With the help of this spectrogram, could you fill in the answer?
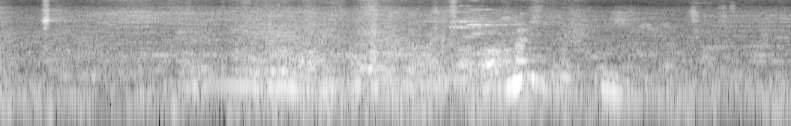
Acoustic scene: restaurant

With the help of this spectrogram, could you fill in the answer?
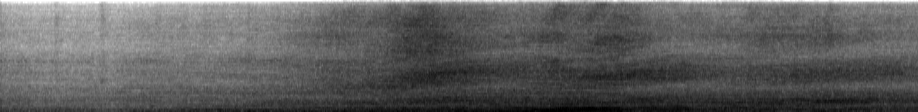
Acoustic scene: street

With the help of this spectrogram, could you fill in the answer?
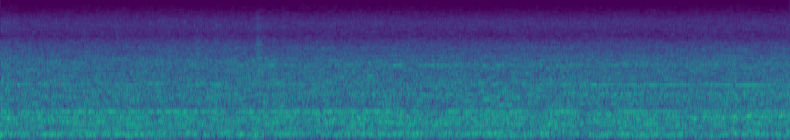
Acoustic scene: subway train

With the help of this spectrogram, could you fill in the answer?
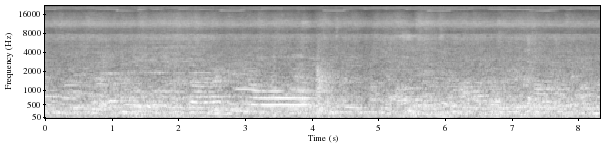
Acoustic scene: cafe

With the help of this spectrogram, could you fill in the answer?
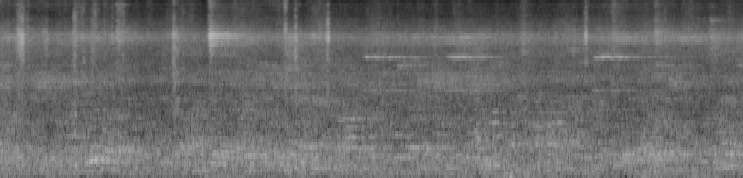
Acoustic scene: subway station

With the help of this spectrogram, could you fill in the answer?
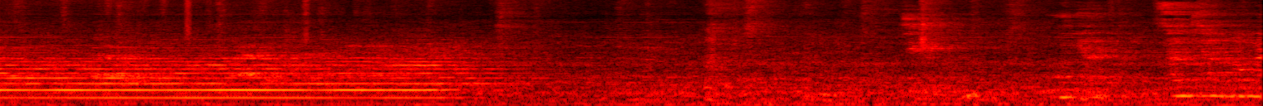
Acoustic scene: subway station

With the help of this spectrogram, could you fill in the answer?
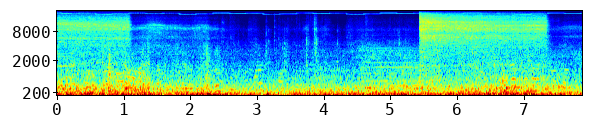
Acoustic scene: bus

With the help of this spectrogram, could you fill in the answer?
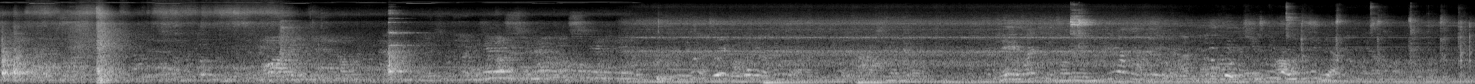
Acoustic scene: cafe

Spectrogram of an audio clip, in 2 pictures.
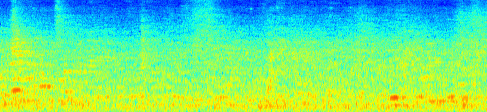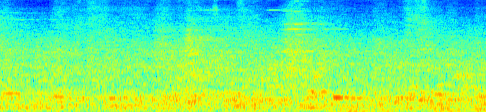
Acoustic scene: subway station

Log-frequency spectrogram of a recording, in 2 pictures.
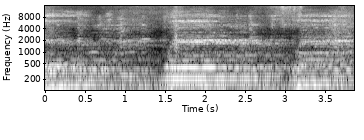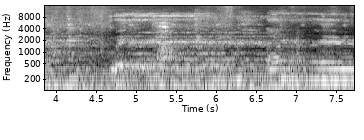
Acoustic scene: car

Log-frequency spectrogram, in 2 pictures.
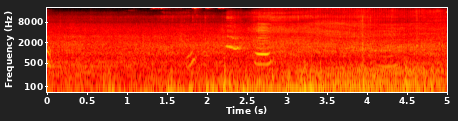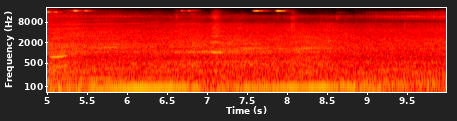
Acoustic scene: street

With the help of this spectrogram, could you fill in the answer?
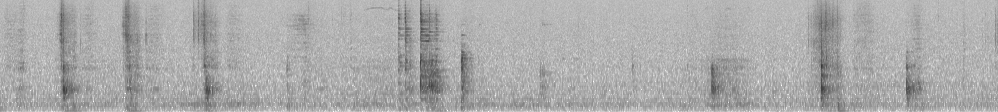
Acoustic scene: kitchen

